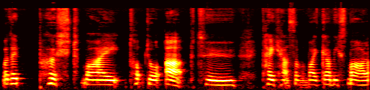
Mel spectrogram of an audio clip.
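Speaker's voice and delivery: ordinary delivery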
